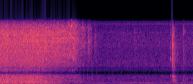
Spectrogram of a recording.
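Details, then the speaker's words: Ford Explorer, engine running while depressurizing fuel system for fuel filter replacement: engine noise fades over about a second and a half to a faint hum as it stalls after a fuel pump relay is pulled; fuel starvation stall. "This one right here in front is the one I pulled. Whether or not that's the right one, you'll have to figure out for yourself, but it did shut down."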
